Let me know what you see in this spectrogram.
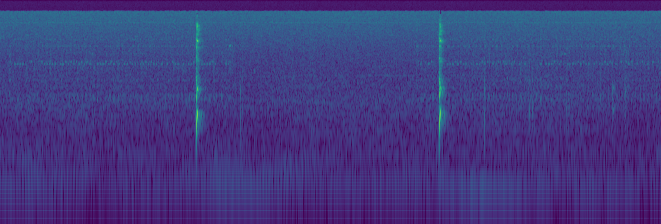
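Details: Hiccups in a person who always has the hiccups: two sharp, abrupt hiccup sounds about three seconds apart in a quiet room.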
